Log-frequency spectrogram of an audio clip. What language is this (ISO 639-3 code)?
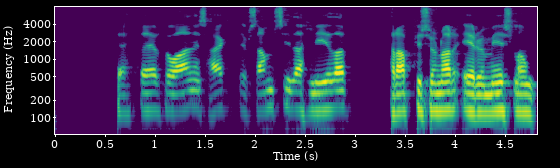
isl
